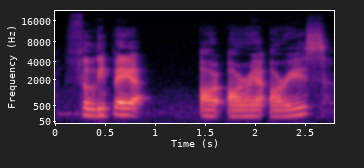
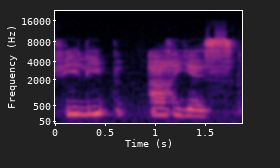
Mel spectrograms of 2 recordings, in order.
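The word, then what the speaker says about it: Philippe Ariès: History of Family Life by Filipe Aras. Sorry, he's French. Um, and I definitely pronounced it wrong. Philip Philipe Arias. That was offensive. I'm sorry. Philip Aras. Philip Aras. Okay. Um, so I was majorly wrong.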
